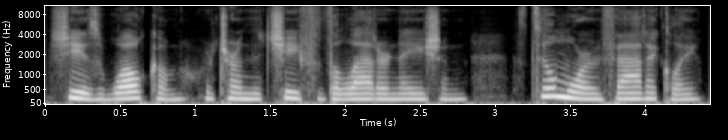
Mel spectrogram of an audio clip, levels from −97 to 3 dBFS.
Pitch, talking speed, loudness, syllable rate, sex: 190 Hz, 175 wpm, -16 LUFS, 5.9 syllables/s, female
